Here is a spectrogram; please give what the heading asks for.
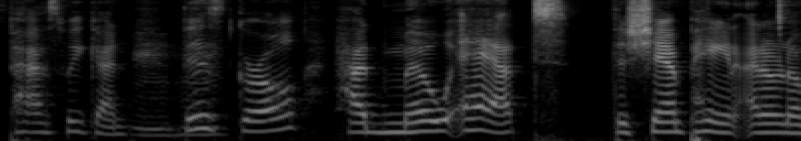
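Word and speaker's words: Moët: This girl had Moet, the champagne. I don't know if it's Moet or Moet. I know it's expensive. I feel like it can be both. I think it's both. It rhymes with poet.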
